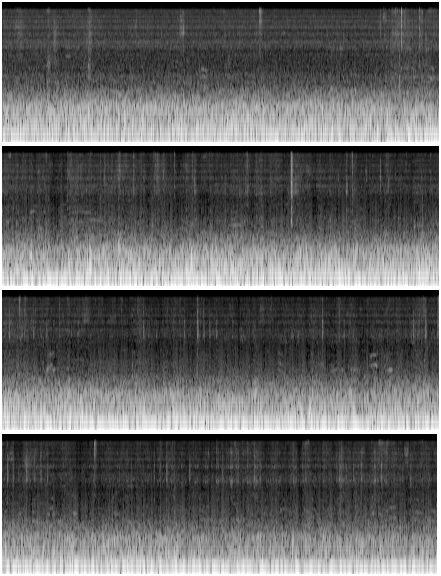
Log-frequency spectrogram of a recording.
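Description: A jet airliner's engines roar steadily from inside the cabin, growing louder at about seven seconds.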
